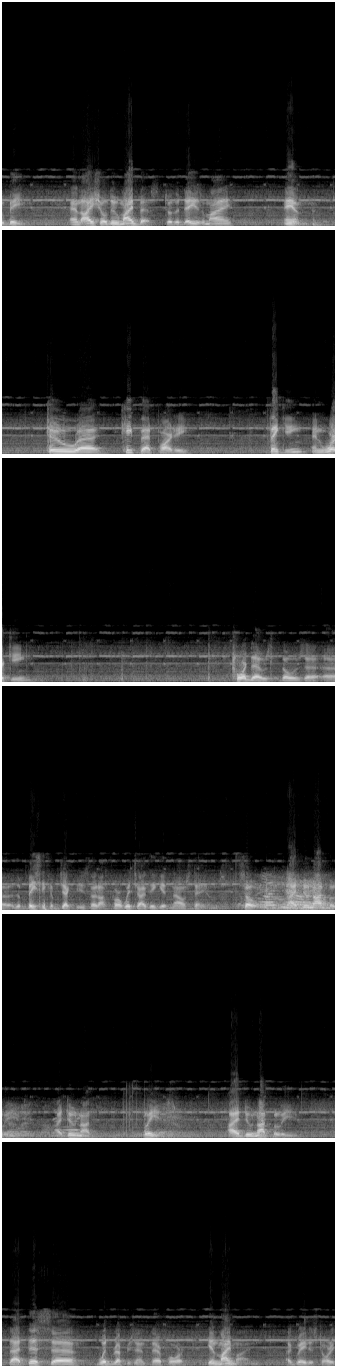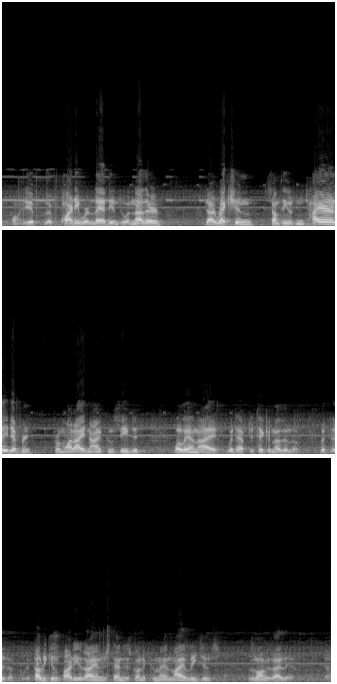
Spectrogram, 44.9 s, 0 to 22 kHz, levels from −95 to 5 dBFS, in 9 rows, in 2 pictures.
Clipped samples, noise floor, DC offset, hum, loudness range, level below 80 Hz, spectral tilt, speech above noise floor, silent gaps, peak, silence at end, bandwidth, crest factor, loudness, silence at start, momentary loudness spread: under 0.1%; -46 dBFS; under 0.1%; none; 5 LU; -72 dBFS; -8 dB/octave; 26 dB; none; -6 dBFS; 0 s; 6 kHz; 16 dB; -21 LUFS; 0 s; 21 LU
